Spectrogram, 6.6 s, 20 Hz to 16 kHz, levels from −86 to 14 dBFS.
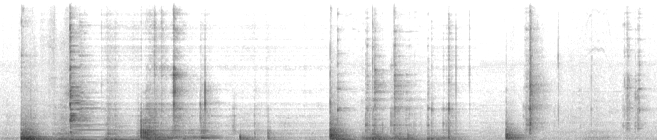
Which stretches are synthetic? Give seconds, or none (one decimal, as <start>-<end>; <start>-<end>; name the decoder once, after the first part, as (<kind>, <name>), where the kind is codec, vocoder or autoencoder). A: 0.8-3.3 (codec, SNAC); 4.3-4.8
